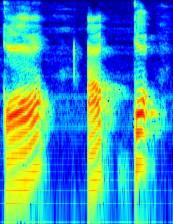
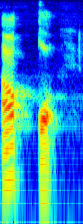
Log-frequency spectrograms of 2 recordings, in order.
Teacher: When you say qa, aqqa, the back of the tongue goes up to block the airflow. So you say aqqa. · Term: qaf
